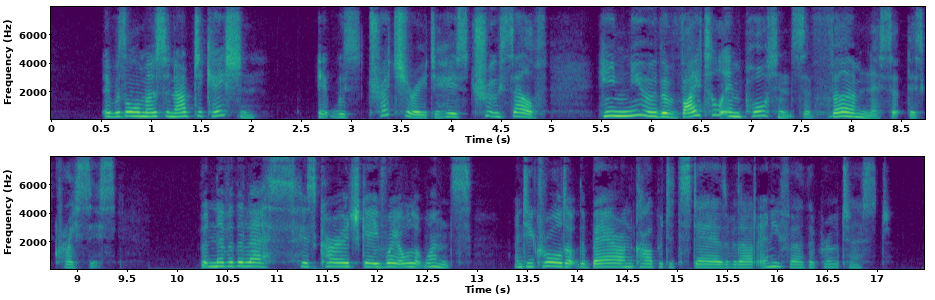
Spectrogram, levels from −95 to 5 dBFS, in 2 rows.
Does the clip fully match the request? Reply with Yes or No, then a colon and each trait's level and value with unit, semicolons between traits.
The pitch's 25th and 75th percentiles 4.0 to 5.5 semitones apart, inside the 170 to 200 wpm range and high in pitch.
No: average, 4.5 semitones; average, 150 wpm; high, 245 Hz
